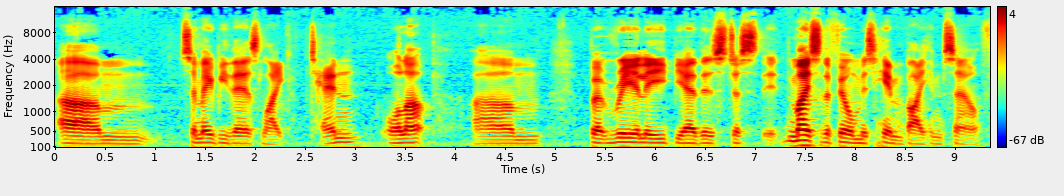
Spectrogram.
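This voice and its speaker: His low voice is a bit bright and fairly even as this thirtysomething filmmaker speaks slowly but with few pauses, answering the audience in a casual panel Q&A at an indoor screening. The replies ramble with ums and restarts, and a little hiss or hum sits underneath.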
